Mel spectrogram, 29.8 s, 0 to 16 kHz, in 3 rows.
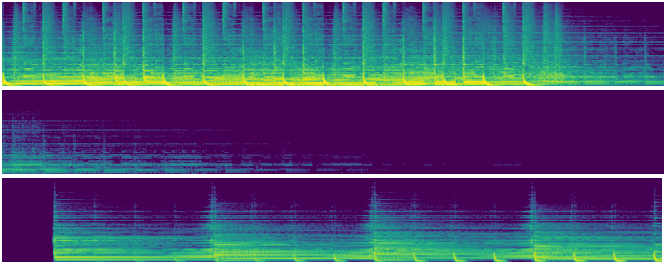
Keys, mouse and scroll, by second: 1.0 click, 2.6 right click, 3.1 alt+w, 4.3 alt+middle click, 6.3 alt+middle click, 11.0 click, 12.4 click, 12.6 click, 13.5-13.9 typing, 14.9 click, 15.1 click, 15.5-16.3 typing, 16.6 Return, 21.6 click, 22.5 click, 23.6 alt+middle click, 24.4 click, 25.0 alt+middle click, 25.9 click, 26.4 alt+middle click, 29.0 click.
